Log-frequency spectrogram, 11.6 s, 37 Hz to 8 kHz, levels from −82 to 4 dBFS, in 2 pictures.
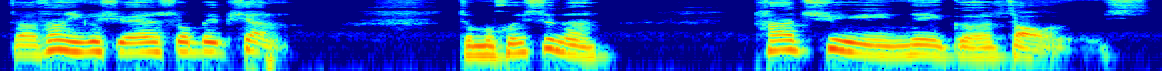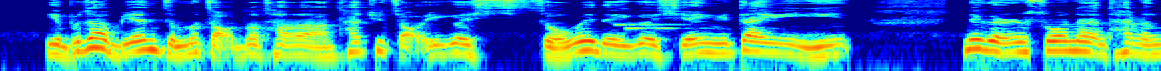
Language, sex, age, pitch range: Chinese, male, 20-39, 140-200 Hz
